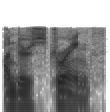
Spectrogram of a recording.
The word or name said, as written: understrength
